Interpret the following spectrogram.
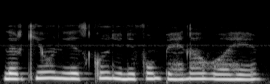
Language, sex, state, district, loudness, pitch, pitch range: Hindi, female, Arunachal Pradesh, Lower Dibang Valley, -14 LUFS, 255 Hz, 240-265 Hz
